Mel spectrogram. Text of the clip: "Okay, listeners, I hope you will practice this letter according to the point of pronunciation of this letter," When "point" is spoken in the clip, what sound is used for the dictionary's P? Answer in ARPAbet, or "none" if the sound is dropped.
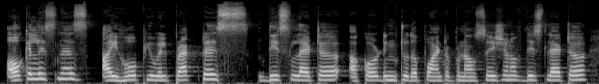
P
